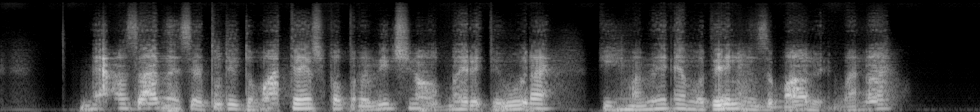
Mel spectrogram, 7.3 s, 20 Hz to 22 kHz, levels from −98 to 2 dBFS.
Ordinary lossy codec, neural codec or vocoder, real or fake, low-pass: none; codec, 44.1 kHz, 0.9 kbps, DAC; fake; 19.8 kHz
